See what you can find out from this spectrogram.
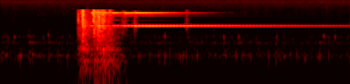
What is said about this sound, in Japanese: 唐突に玄関の扉が開き、彼女の声が聞こえた。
